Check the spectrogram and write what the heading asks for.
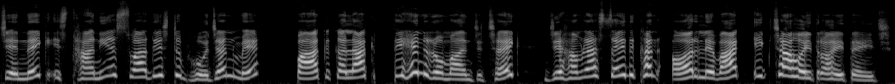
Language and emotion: Maithili, happy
